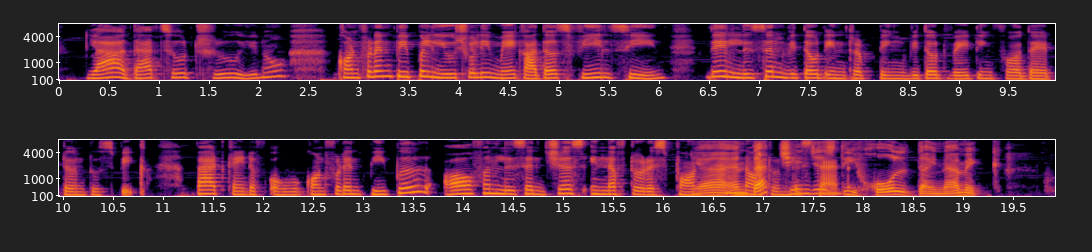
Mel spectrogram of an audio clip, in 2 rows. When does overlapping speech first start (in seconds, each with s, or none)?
16.3 s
